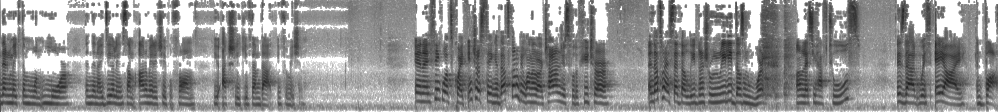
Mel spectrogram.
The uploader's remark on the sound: Recordings from HubSpot User Group Meeting - The London HUG - February 2019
